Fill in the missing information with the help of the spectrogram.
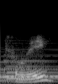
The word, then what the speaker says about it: Talie: As in, like, the way that I tell my students who are not familiar with my name is that my name is like pronounced like Toledo, but it's actually like a dough, so Talie is fine.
